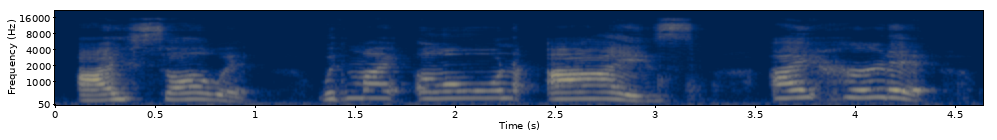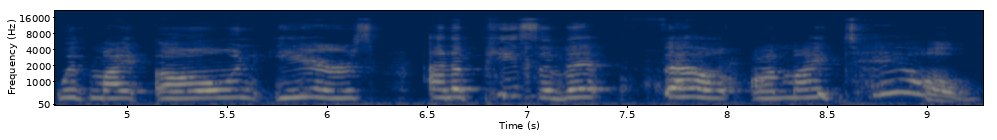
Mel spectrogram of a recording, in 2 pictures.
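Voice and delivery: high, loud, slow insistence; frantic little chick. A narrator's reading. Chick convinces Cocky Locky, high and loud. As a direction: plead that you saw it yourself.

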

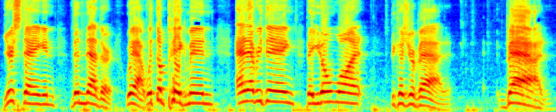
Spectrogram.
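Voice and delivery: loud, punchy scolding of naughty pets. Pretend. Gamer to misbehaving animals he is punishing, loud scolding. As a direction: scold the animals like a fed-up parent.

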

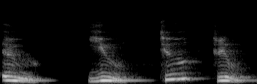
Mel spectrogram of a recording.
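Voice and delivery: "أو، يو، تو، فلو" with a long oo; long U sound. Shown as a demonstration. Teacher showing how to read the symbol, long oo. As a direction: draw out the oo in "يو، تو، فلو". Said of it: "انطقها كده".

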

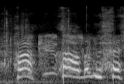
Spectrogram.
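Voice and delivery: very high yelps of pain. Real, not acted. Player with a painful leg, high-pitched yelping. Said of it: "Something about painful fucking leg".

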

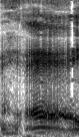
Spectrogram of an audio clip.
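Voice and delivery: put-on soft, drawn-out drunk greeting; drunken Paul. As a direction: imitate an old drunkard's feeble slurred hello. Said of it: "he's sitting there all drunk".

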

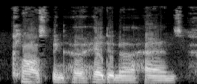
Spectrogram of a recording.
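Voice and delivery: plain reading voice

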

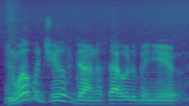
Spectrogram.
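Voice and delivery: ordinary talk

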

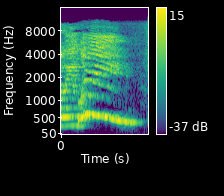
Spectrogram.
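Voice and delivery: high squeaky French oui oui; mock French. Mocking the French for the crowd, squeaky mock French. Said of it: "parlez-vous français à toi".

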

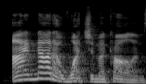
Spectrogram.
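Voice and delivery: moderately angry. A narrator's reading. Bastian correcting the clown, mildly angry and loud. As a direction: push back with mild anger. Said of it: "who by then was moderately angry".

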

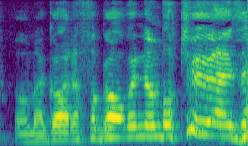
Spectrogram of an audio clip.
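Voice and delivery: sudden panic, voice jumping high and loud; panicked. Retold or imitated. Telling himself on the bus, in rising panic. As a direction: gasp then panic as the mind goes blank.

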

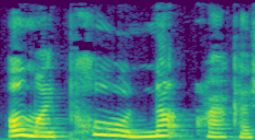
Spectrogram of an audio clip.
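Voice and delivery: put-on a girl crying out for her friend in distress; crying out, sobbing. A narrator's reading. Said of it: "she cried, sobbing".

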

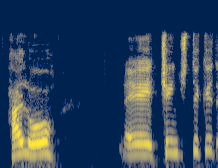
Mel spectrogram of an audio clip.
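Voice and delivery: rough imitation of a Russian speaker's basic English; Russian accent. Russian customer changing a ticket at a travel office, imitated Russian accent. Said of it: "attempting a, a Russian accent".

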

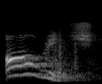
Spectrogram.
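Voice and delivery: orange with the O high and strong, then falling; stress first syllable. Shown as a demonstration. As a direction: punch the O of orange. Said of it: "cái âm o này mình nhấn này".

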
